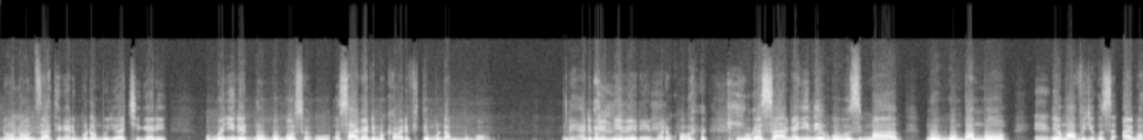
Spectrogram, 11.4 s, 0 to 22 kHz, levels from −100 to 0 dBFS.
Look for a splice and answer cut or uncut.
uncut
